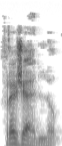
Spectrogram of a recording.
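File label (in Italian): "fragello", vocabolario dialettale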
